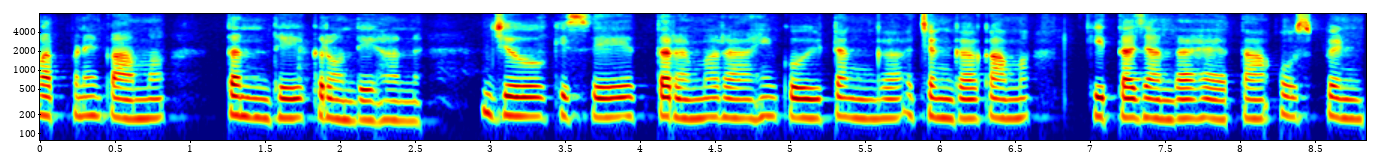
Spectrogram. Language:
Punjabi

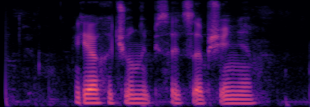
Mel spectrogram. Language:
Russian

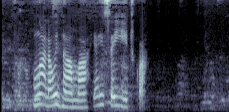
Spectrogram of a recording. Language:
Kinyarwanda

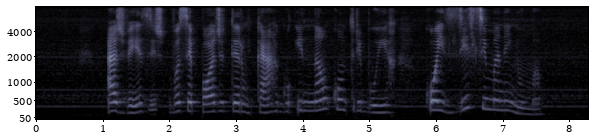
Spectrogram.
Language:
Portuguese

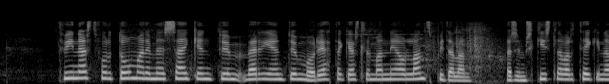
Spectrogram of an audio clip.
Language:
Icelandic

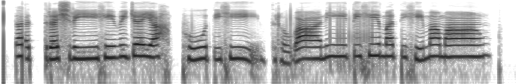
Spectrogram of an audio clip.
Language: Sanskrit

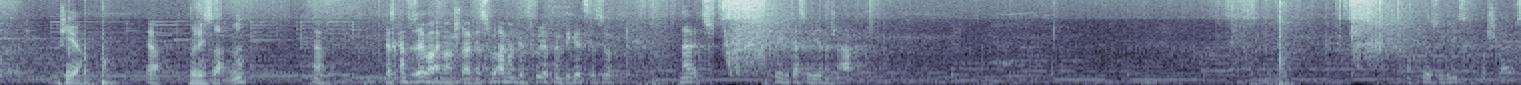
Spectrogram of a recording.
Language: German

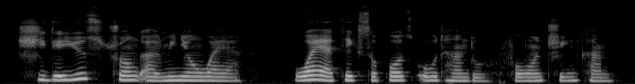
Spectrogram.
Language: Nigerian Pidgin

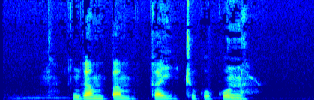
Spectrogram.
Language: Ambo-Pasco Quechua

